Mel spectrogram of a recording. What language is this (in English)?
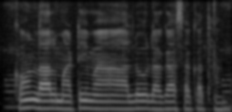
Chhattisgarhi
